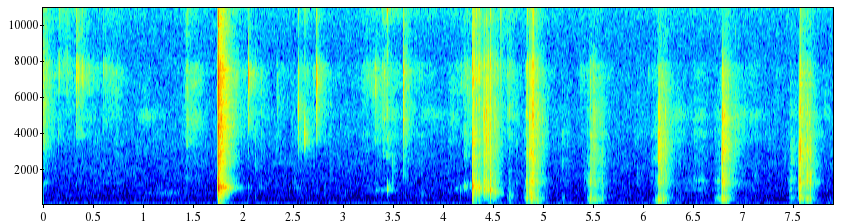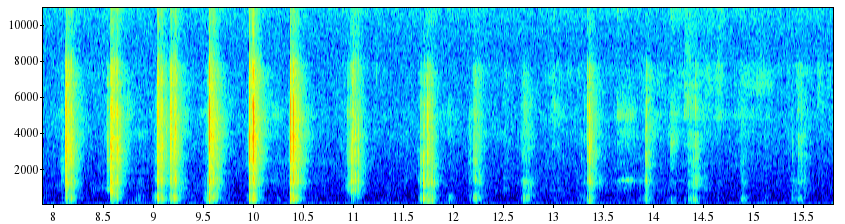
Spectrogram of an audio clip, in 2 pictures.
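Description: A sharp bite snapping off a piece of Akbulak eating chalk, then steady crunching as the dry chalk is chewed, about two crunches a second, growing fainter near the end.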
